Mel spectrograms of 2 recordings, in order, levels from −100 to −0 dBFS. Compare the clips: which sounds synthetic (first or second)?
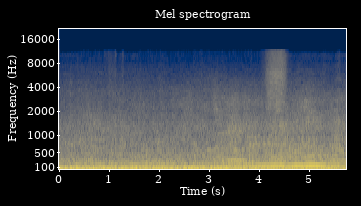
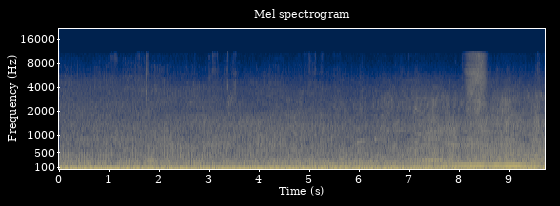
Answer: first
